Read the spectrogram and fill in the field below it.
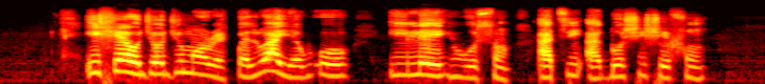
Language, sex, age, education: Yoruba, female, 15-29, tertiary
